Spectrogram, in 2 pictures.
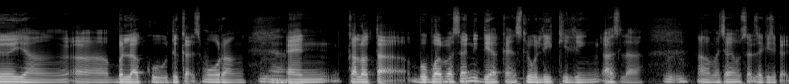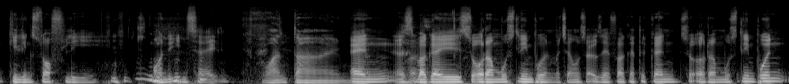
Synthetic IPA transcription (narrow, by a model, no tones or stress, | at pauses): əjaŋəbərlakudəkat̪̚səmə̃oɾaŋʔɛ̃nkalawt̪a̰ʔbəbualpasanĩdiəakanslolikilɪŋaslah | əmat͡ʃaŋusaʔzafat͡ʃaka̰t̪̚kilɪŋsɔftli | ɔndəinsajd̚ | want̪ajmʔɛ̃nsəbaɡajsəoɾaŋmũslimpʊnmat͡ʃaŋusa̰ʔzafakat̪əkansəʔo̰ɾaŋmuslimpʊn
